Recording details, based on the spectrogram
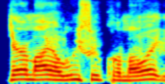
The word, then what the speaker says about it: Jeremiah Owusu-Koramoah: Asamu. Say it for me, please. – Jeremiah Owusu-Koramoah.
